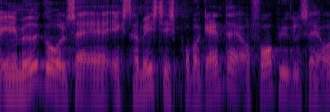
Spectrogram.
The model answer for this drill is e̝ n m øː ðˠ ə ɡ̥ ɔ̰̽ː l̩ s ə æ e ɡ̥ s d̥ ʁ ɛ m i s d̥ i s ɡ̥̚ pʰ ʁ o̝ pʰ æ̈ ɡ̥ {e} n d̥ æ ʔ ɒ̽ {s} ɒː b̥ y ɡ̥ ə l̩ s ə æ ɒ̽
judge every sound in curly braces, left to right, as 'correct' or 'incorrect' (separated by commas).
incorrect, incorrect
